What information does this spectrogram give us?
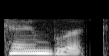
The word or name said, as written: cambric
